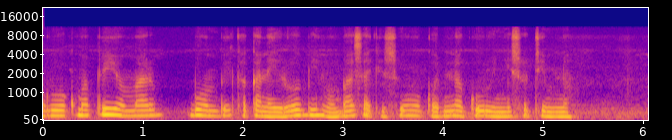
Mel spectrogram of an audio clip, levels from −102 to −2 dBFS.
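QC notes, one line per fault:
Throughout: 4-bit ADPCM compression. A gritty hiss rides on the speech, rising and falling with its loudness, and nothing is heard above 10.7 kHz, which dulls the top end. Each sample is stored as a coarse 4-bit step from a predicted value, so the rounding error becomes broadband noise that follows the signal level. The band limit points to a sample rate near 22 kHz, which fits a stream of about 88 kbps.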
